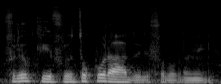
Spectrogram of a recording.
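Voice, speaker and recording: Older Brazilian man, guest storyteller; low gravelly tone, halting delivery with frequent tag questions. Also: warm tone, slight background noise. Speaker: podcast guest. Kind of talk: emotional personal storytelling.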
